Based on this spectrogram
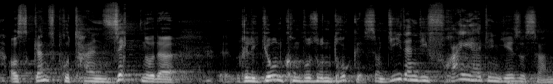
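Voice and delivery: ordinary talk

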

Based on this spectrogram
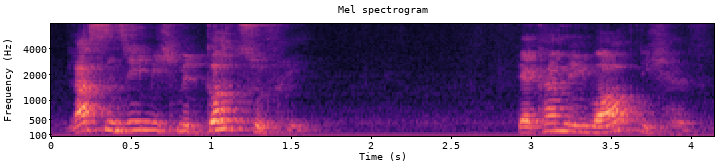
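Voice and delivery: hoch und laut, abweisend; stoß ihn verzweifelt weg; verzweifelter Mann. Acted. Verzweifelter Mann an der Klippe. (der Mann an der Klippe wehrt den Christen laut ab)

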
